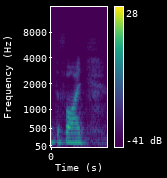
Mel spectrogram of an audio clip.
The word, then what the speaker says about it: Defy: The Defy ranged, or Defi ranged, I think is actually how it's pronounced, which just sounds wrong to me, so I say Defy.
